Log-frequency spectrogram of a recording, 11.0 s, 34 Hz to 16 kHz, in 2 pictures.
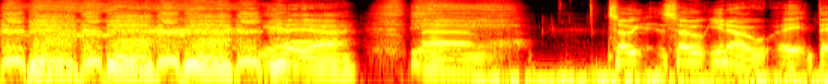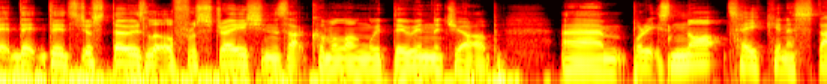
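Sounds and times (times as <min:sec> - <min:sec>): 
voice imitating a masked villain's heavy rasping breathing: 0:00.0 - 0:03.6
speech: 0:01.9 - 0:03.5, 0:04.1 - 0:11.0.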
